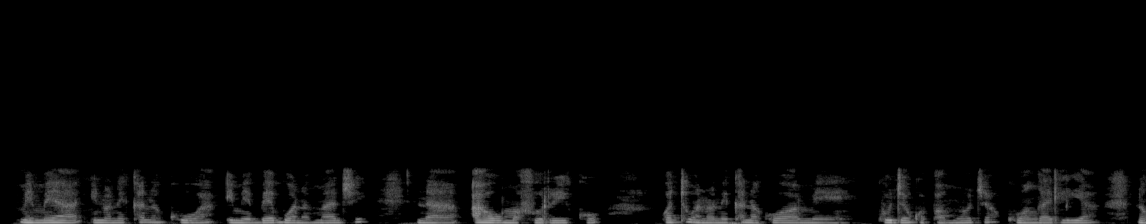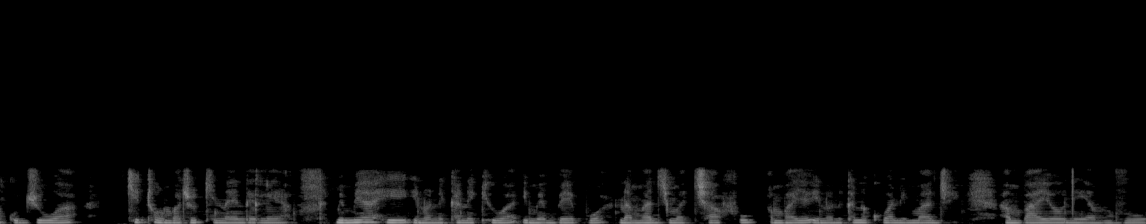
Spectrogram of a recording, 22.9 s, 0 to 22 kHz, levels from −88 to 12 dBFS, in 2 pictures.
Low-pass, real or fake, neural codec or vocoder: 5.4 kHz; real; none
